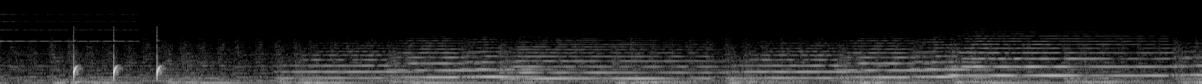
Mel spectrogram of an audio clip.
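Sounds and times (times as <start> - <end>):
notification bell ding: 0.0 - 1.4
background music: 0.0 - 12.0
quick pops dropping in pitch: 0.8 - 1.3.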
